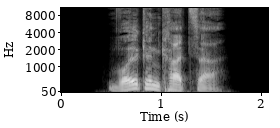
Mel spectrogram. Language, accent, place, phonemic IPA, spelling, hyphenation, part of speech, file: German, Germany, Berlin, /ˈvɔlkn̩ˌkʁat͡sɐ/, Wolkenkratzer, Wol‧ken‧krat‧zer, noun, De-Wolkenkratzer.ogg
- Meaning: skyscraper (tall building)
